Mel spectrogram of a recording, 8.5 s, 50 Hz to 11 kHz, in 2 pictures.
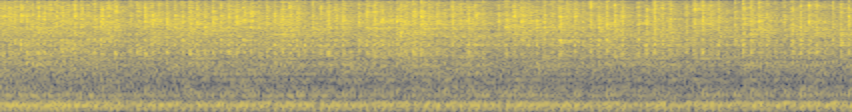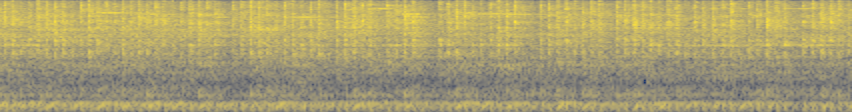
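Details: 1977 Yamaha XS750, first start in 30 years, rebuilt carbs, velocity stacks, new oil, filter, plugs, resistors and throttle cable, auxiliary fuel tank: catches and settles into a steady, even idle with clean throttle blips; runs right.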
